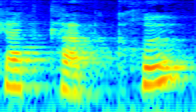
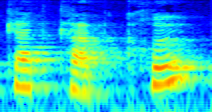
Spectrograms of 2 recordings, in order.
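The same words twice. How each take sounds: First: The mute e sounds are dropped. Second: The mute e sounds are dropped.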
